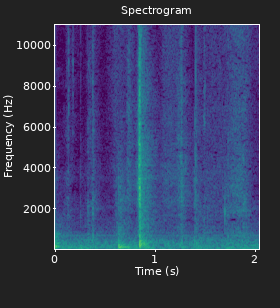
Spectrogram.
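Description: Tarot cards being handled and swapped by hand: faint paper rustling, with one sharp click of card stock a little under a second in.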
